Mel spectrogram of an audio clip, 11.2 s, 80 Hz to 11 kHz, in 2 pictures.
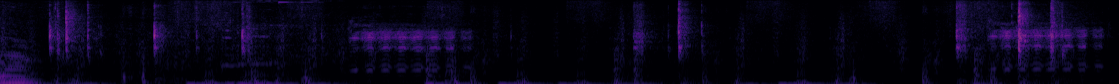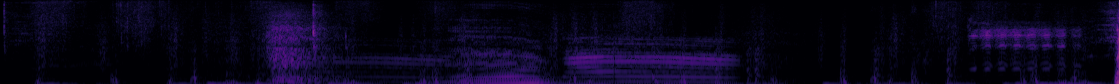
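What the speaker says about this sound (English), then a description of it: "I picked up a 5th cow, guys" Cows moo and bleat in a peaceful-mode video game, several calls spread across the stretch under frequent loud talking, with one long drawn-out moo near the middle.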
